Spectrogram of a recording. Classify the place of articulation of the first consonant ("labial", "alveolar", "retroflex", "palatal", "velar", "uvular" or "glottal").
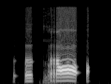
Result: glottal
